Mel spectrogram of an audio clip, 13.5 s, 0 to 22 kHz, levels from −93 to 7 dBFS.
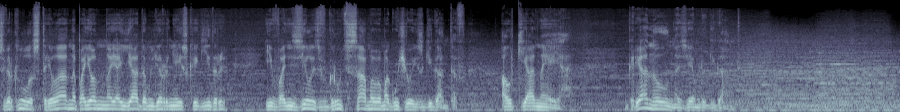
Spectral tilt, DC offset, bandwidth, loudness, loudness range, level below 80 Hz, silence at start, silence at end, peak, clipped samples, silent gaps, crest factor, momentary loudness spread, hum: -6 dB/octave; under 0.1%; 18.5 kHz; -18 LUFS; 5 LU; -46 dBFS; 0 s; 0 s; -2 dBFS; under 0.1%; none; 16 dB; 15 LU; none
